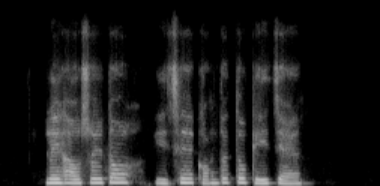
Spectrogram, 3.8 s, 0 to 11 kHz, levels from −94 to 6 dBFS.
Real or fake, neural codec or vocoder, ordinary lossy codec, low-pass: fake; codec, 16 kHz, 4 kbps, FreqCodec, larger model; Opus, 16 kbps; 7.2 kHz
